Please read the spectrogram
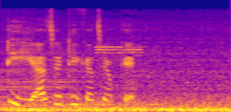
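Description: Steady low rumble of a moving car heard from inside the cabin, with a voice speaking briefly in the first half second.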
